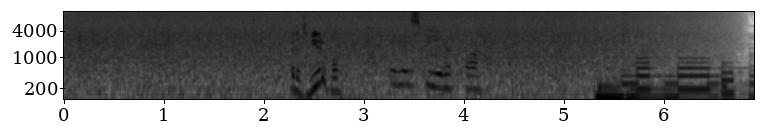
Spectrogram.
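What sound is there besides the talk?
waterfall roaring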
